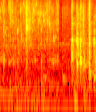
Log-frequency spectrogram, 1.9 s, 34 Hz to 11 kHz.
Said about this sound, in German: Wir geben jetzt Wasser in den Mixtopf und erhitzen das schon mal acht Minuten lang auf 50 Grad, damit das Wasser schon mal die Ausgangstemperatur hat.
